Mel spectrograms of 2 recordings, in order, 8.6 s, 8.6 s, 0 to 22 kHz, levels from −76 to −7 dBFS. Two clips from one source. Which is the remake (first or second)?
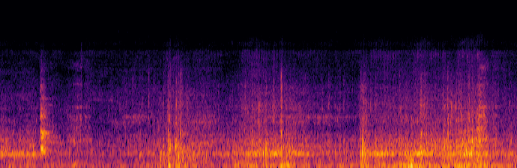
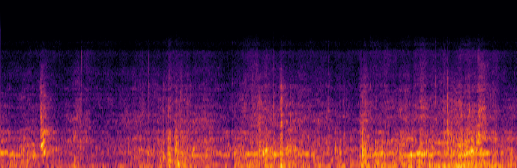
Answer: second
